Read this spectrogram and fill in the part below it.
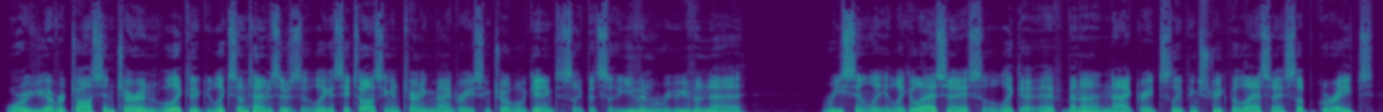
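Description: A man hosting a bedtime podcast in a rambling monologue, meandering and halting, self-deprecating and often trailing off mid-sentence. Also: mid-range voice, creaky, no echo, studio quality. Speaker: podcast host.

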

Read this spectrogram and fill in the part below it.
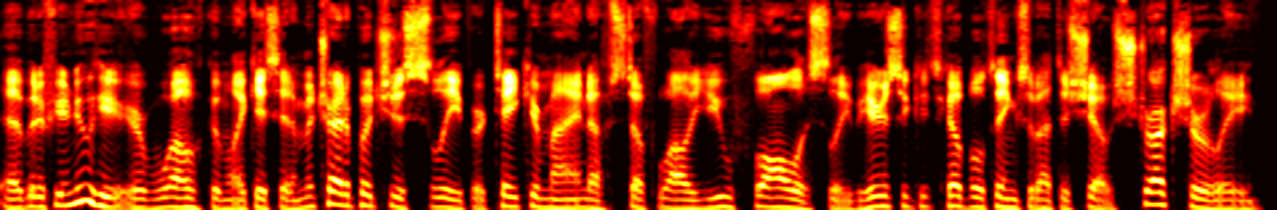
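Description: Creaky, meandering sleep-podcast man. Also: brisk, few pauses, no room sound, clean studio sound. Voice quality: creaky, low-key delivery. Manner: rambling, self-interrupting, goes off on tangents; gentle reassurance, flat pitch. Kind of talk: meandering bedtime monologue.

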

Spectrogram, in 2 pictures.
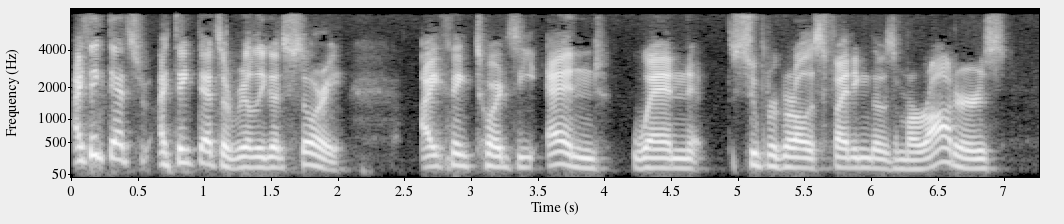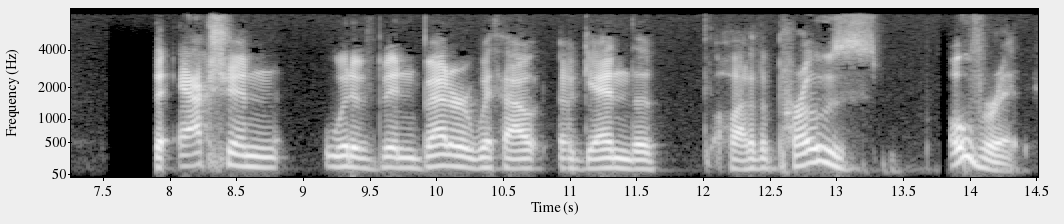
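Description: A man's voice: mid-range voice, a little slow, fairly bright tone. Man in casual chat, slightly dull audio. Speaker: podcast panelist.

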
